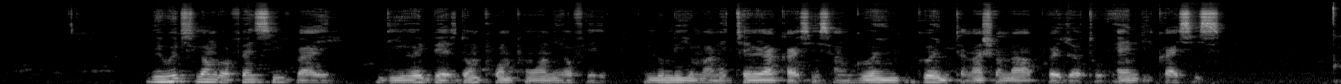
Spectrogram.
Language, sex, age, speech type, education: Nigerian Pidgin, male, 30-45, spontaneous, tertiary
